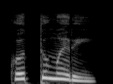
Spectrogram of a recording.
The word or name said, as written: ಕೊತಮರಿ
